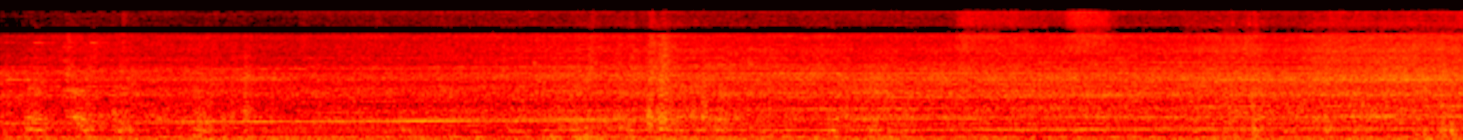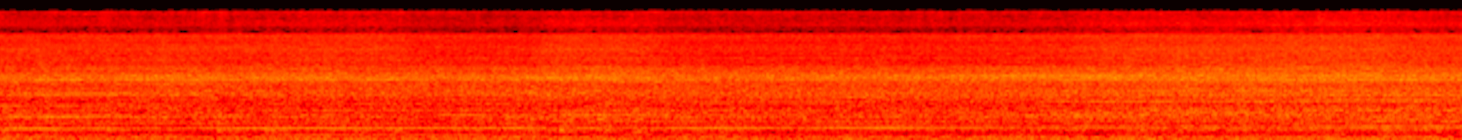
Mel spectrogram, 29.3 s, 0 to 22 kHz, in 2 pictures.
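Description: Seibu 2000 series electric train running, heard from inside the car: a steady low running noise under a motor whine that climbs slowly in pitch as the train gathers speed.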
